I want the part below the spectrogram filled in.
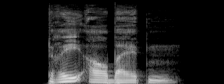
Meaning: plural of Dreharbeit
- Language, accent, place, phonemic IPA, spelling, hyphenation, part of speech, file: German, Germany, Berlin, /ˈdreːaʁbaɪtən/, Dreharbeiten, Dreh‧ar‧bei‧ten, noun, De-Dreharbeiten.ogg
